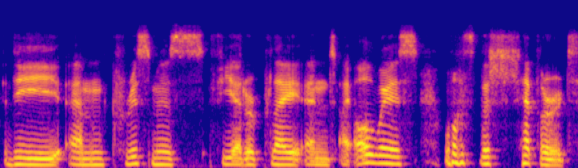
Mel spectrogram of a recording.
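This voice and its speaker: A man's voice: medium pitch, level tone, slow, creaky, fairly bright tone. A young man with a German accent chats casually in English as a second language, hesitating and searching for words. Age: young adult. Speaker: podcast guest, amateur theatre group member. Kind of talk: casual interview chat.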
